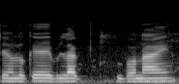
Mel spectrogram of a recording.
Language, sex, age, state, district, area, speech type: Assamese, male, 18-30, Assam, Tinsukia, rural, spontaneous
